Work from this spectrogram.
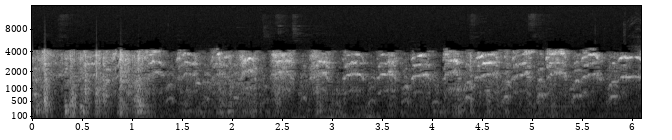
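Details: Mouse with its leg caught in a trap, freaking out and screaming, its cries likened to a monkey's; a replayed recording of dense, harsh, repeated squealing shrieks in rapid irregular bursts with no deep tones.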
